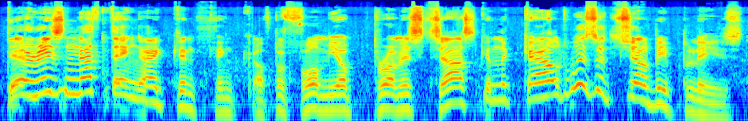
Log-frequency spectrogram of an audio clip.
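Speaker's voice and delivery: put-on slow, pompous drunken baritone; Orson Welles. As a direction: play it like a tipsy old ham actor. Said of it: "I just want to do this as, uh, as Orson".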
